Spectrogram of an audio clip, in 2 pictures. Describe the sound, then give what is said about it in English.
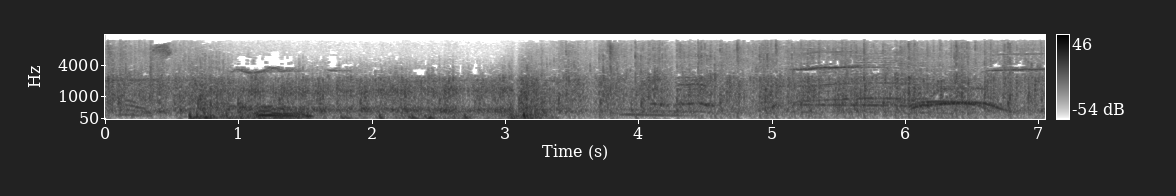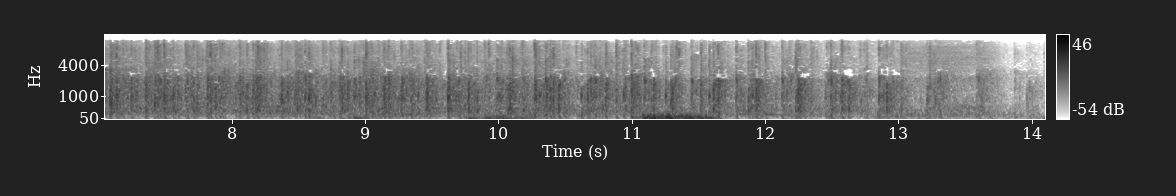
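A large crowd stands, claps and cheers steadily, dense applause with scattered whoops and shouts on top, sustained for the whole stretch before slowly thinning at the end. “Let's stand up and cheer.”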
